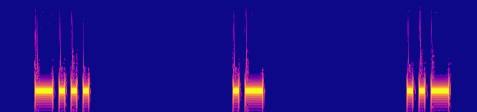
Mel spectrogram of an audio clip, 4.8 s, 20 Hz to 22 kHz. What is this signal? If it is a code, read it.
Morse code, heard as a keyed tone, about 20 wpm, spaced as for 5 wpm, 700 Hz. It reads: BAU
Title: USA Call Signs - 8x Character Spacing - 20wpm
